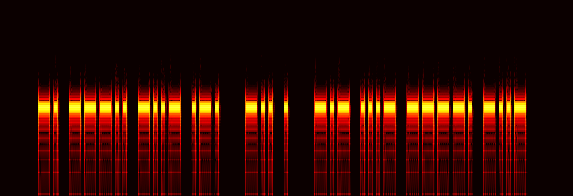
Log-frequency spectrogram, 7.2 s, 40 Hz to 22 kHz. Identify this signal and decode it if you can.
Morse code, heard as a keyed tone, about 25 wpm, 700 Hz. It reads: N8XR DE KV9X
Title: USA Callsign DE Callsign - 4 Characters - 25wpm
